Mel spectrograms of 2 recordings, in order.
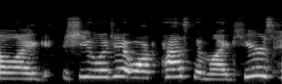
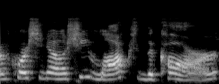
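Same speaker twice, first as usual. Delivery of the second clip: plain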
